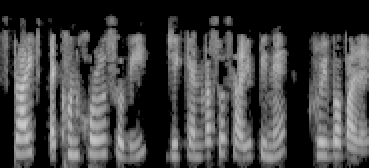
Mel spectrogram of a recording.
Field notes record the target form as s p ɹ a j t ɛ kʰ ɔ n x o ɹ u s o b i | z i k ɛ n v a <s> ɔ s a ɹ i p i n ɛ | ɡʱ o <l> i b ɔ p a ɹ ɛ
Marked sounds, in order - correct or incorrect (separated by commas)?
correct, incorrect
